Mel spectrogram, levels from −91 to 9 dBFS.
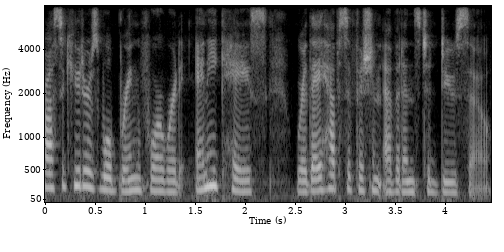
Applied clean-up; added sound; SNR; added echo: none; none; none; none.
